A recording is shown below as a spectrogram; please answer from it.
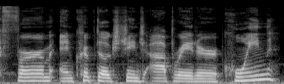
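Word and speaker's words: Quoine: and crypto exchange operator coin I believe is how it's pronounced even though it's qu o ine has said he believes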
